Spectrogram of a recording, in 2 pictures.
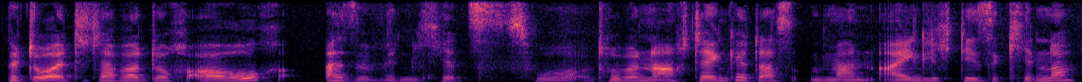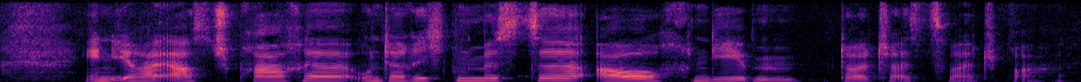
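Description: A woman's voice: fairly low pitch, a little slow. A woman moderating an expert discussion, thinking aloud and asking follow-up questions. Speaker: discussion host.

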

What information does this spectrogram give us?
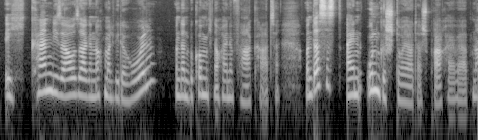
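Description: A woman explains her field in an interview, leaning on examples and little tag questions. Her voice sits in a middle pitch and is recorded dry and close, with hardly any room around it. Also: no echo. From Russia. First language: Russian. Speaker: interviewed lecturer.

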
